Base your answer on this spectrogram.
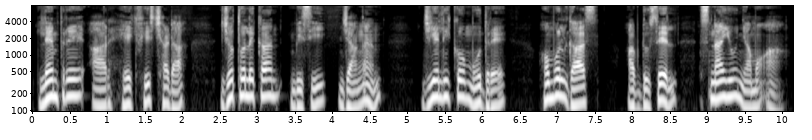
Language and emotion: Santali, neutral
